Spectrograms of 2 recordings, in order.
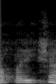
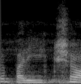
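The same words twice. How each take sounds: First: "परीक्षा" with short "rik"; wrong short i. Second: "परीक्षा" with long "reek"; correct long i. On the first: Teacher shows the mistake, short-i "परीक्षा". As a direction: clip री in "परीक्षा". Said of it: "ना होके". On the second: Teacher gives the correction, long-i "परीक्षा". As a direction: stretch री in "परीक्षा". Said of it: "परीक्षा होता है". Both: Shown as a demonstration.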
